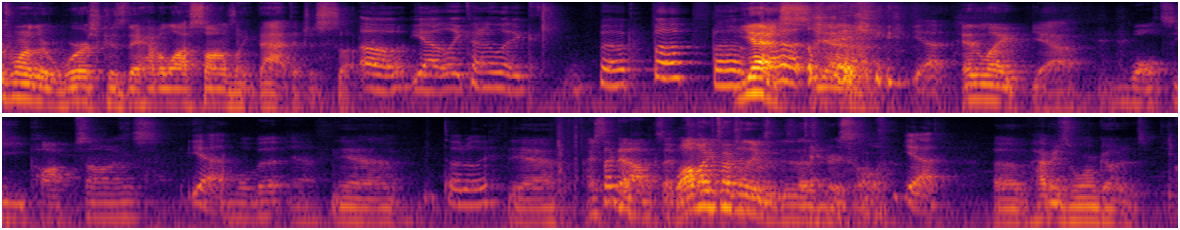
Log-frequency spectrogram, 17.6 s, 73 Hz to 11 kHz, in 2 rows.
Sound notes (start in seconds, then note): 4.1 imitates the tune of “ ”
